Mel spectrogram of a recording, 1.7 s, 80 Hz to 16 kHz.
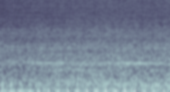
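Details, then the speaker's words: Т-40АМ tractor diesel, cold-started at about -14°C after sitting a month, using the decompressor: low, uneven idle with soft puffing pulses at the intake, the air cleaner "sneezing". "Послушайте, как чихает очиститель воздуха ."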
